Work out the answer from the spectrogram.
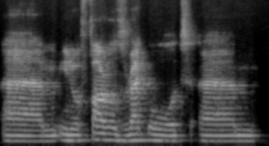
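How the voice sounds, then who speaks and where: A man's voice: medium pitch, flat delivery, takes it slowly, bright, forceful tone. A young man chatting about rugby as a podcast guest, hesitant, with many ums and restarts. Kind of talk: casual podcast chat. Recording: echoey room.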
